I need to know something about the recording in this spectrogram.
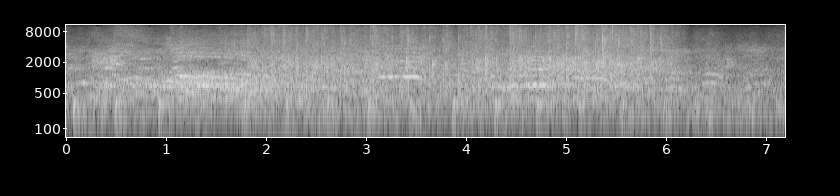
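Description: A crowd roars loudly as an attack nears the goal.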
